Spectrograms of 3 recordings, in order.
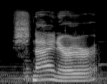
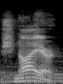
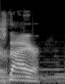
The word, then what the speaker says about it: Schneier: Bruce Schneier, I did it, did I get it right? Nope, Schneier, rhymes with frequent flyer. Schneier, okay, ready? Bruce Schneier, rhymes with frequent flyer,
